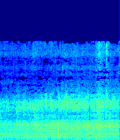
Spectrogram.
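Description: Onion, spring onion greens, curry leaves and green chillies sizzling steadily in hot oil in a kadhai.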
